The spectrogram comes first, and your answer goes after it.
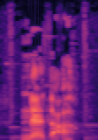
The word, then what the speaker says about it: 내다: combine the angle for each of these two syllables to form the angle of the word neda again and then diket plus a that's neda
